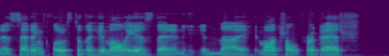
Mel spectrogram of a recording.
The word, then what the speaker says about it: Himalaya: uh that you that in english the uh pronunciation himalaya is found a lot and uh that it's it's actually incorrect you know like that's from uh people analyzing a spelling where the long vowels were not marked um and uh that that the the actual pronunciation of the mountain range is himalaya okay wait is that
